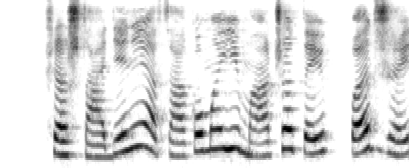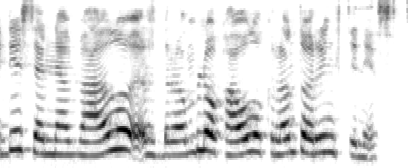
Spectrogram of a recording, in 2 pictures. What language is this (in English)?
Lithuanian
